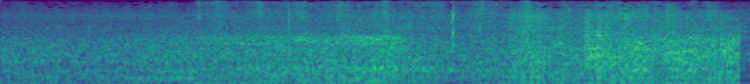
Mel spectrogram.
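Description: Steady, noisy background rumble and hiss like busy street noise, growing louder over the last couple of seconds and cutting off abruptly.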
